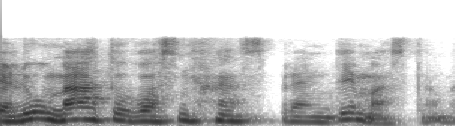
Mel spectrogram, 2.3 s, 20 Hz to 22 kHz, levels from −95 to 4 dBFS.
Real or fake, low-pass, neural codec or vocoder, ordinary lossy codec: fake; 7.2 kHz; vocoder, 22.05 kHz, 80 mel bands, Vocos; Opus, 64 kbps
